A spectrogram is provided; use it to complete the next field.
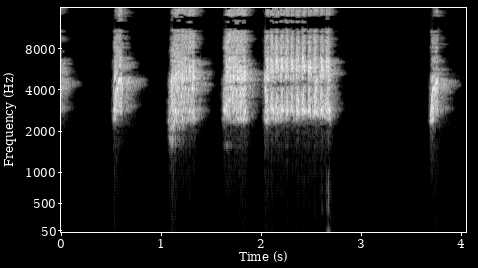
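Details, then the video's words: A light-vented bulbul (cucak cungkok), in a recording used as a master tutor for other songbirds, gives five short, high, buzzy chattering bursts, one a longer rattling trill, with brief pauses between them; no other sounds. "CUCAK CUNGKOK ISTIMEWA"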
